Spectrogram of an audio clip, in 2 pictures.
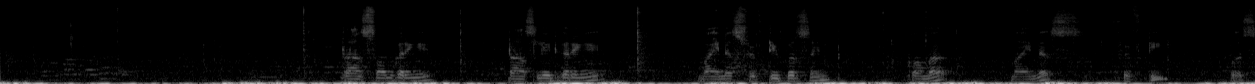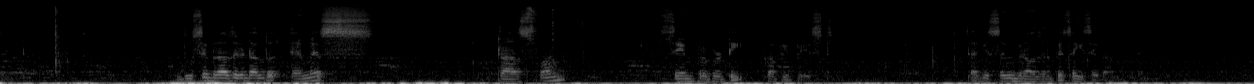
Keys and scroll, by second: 21.7 ctrl+c, 22.5 ctrl+v.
